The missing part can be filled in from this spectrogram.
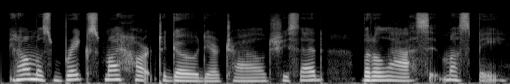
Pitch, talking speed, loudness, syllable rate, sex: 185 Hz, 190 wpm, -18 LUFS, 4.0 syllables/s, female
